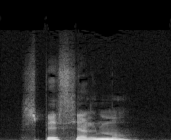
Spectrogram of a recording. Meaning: especially, specially
- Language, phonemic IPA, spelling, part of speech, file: French, /spe.sjal.mɑ̃/, spécialement, adverb, Fr-spécialement.ogg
